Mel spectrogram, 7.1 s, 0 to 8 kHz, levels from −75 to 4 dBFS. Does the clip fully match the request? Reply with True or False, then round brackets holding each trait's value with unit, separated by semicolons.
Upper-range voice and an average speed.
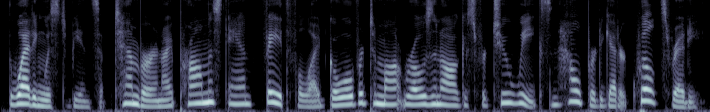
False (205 Hz; 255 wpm)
